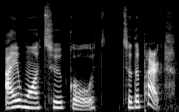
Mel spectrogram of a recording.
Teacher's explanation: here go and park are stressed because they are important words in the sentence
